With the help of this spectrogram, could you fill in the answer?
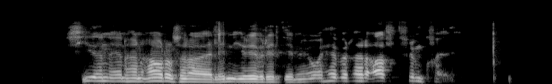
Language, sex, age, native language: Icelandic, male, 20-29, Icelandic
